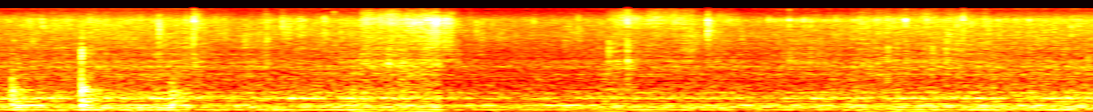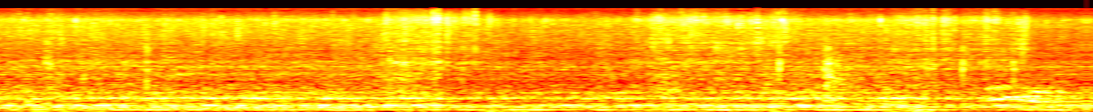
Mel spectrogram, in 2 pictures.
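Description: Spaghetti-and-egg frittata frying in seed oil in a pan, sizzling steadily and flaring louder a couple of times, while a wooden spoon stirs and scrapes through it.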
